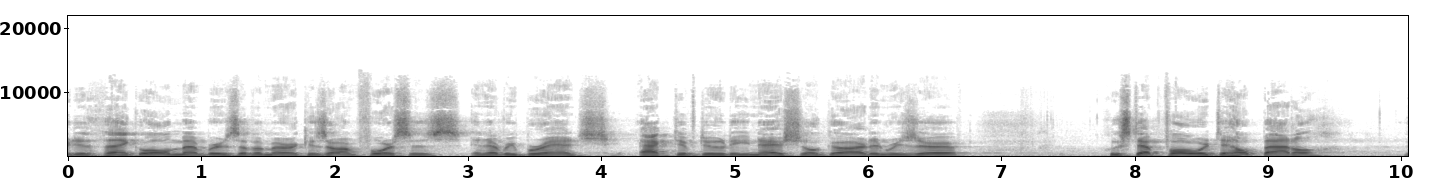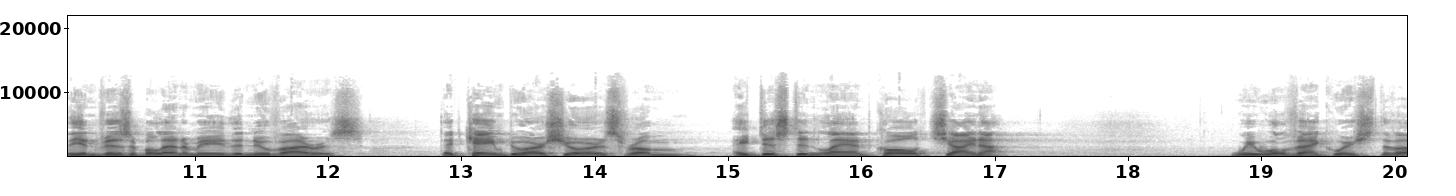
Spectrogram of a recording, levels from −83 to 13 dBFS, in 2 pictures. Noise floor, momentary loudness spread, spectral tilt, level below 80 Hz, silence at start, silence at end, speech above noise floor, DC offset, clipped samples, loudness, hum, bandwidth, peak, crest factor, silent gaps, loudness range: -54 dBFS; 7 LU; -5 dB/octave; -68 dBFS; 0 s; 0 s; 33 dB; under 0.1%; under 0.1%; -21 LUFS; none; 12.5 kHz; -2 dBFS; 20 dB; none; 3 LU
